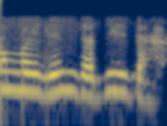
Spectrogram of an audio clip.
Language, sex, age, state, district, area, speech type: Nepali, female, 45-60, West Bengal, Alipurduar, urban, conversation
